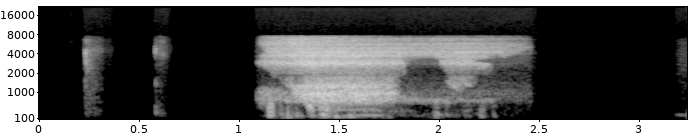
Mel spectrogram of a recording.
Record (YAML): exhalation_length: 3.2 s
exhalation_amplitude: 14645
exhalation_signal_mean_std_ratio: 0.4
survey_phase: beta (2021-08-13 to 2022-03-07)
age: 18-44
gender: Female
wearing_mask: 'No'
symptom_headache: true
smoker_status: Never smoked
respiratory_condition_asthma: false
respiratory_condition_other: false
recruitment_source: REACT
submission_delay: 0 days
covid_test_result: Negative
covid_test_method: RT-qPCR
influenza_a_test_result: Negative
influenza_b_test_result: Negative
